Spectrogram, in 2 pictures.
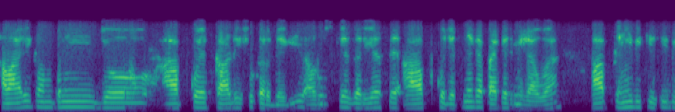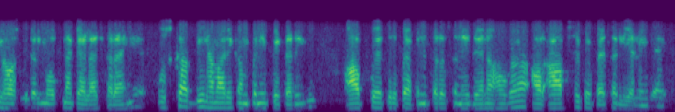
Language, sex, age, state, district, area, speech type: Urdu, male, 18-30, Uttar Pradesh, Saharanpur, urban, conversation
